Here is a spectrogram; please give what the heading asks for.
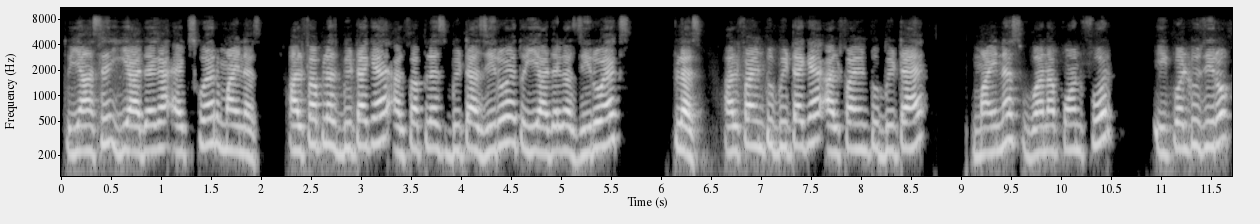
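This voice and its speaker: A female tutor works through a maths problem step by step, using the proper terms and patiently answering her own questions. Her voice is a little high and her pace moderate, captured in a dull, lo-fi recording.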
